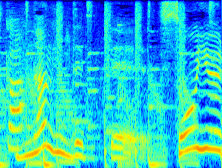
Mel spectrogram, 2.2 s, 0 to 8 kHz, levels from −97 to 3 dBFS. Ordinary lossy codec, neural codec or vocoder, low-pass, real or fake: none; none; none; real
